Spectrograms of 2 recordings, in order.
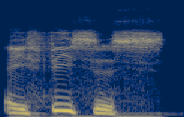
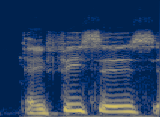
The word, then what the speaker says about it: aphesis: This word remission comes from the Greek word aphesis, A feces is spelled in the English A-P-H-E-S-I-S, a feces, A-P-H-E-S-I-S, a feces.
